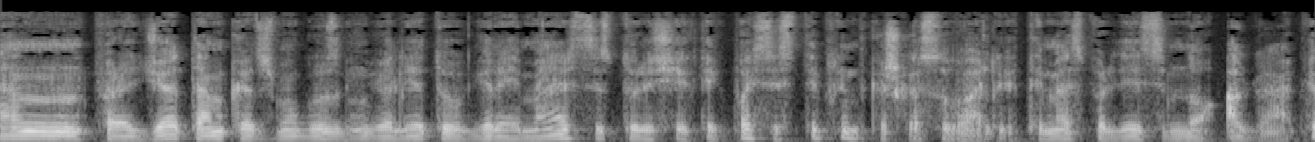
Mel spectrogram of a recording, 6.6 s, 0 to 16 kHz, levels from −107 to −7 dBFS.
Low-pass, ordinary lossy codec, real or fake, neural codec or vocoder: 14.4 kHz; MP3, 48 kbps; fake; vocoder, 44.1 kHz, 128 mel bands every 256 samples, BigVGAN v2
